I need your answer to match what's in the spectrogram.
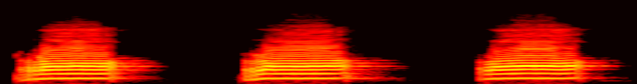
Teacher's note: জিহ্বার আগার পিঠ তার বরাবর উপরে তালুর সাথে একবার বা দুইবার এরকম লেগে উচ্চারণ করতে হবে। র র, মোটা আওয়াজে একালিপ টেনে উচ্চারণ করব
